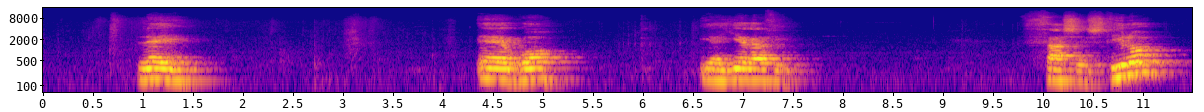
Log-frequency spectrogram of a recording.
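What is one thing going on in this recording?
An elderly man speaks calmly in short, separate phrases, close by.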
